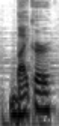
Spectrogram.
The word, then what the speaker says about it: bichir: the world you're from, you will hear a variety of pronunciations for its common name, from bichir to bichir or even bichir.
